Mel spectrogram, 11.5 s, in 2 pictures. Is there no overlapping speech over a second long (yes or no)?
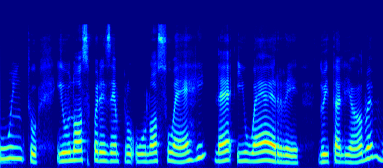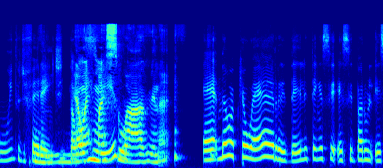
no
